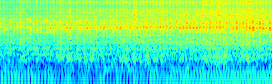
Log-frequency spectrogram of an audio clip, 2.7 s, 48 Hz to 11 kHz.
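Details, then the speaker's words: 1985 Mercedes 300CD turbo diesel, warm idle near 90°, running slightly hot. A hard, regular clatter rides over the exhaust note; the owner thinks the engine itself is knocking louder, cause not confirmed. "let's listen to that exhaust sound i think the engine itself is knocking louder in that"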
